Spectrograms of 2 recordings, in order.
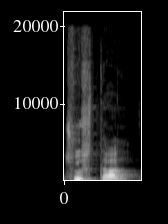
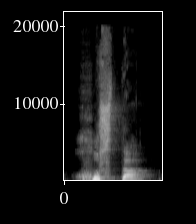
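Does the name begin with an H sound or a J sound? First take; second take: J sound; H sound. First: The name begins with a J sound. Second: The name begins with a breathy H sound. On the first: "그냥 뭐 주스타 루피나라고 발음하겠습니다" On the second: "스페인어식으로 발음하면은"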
